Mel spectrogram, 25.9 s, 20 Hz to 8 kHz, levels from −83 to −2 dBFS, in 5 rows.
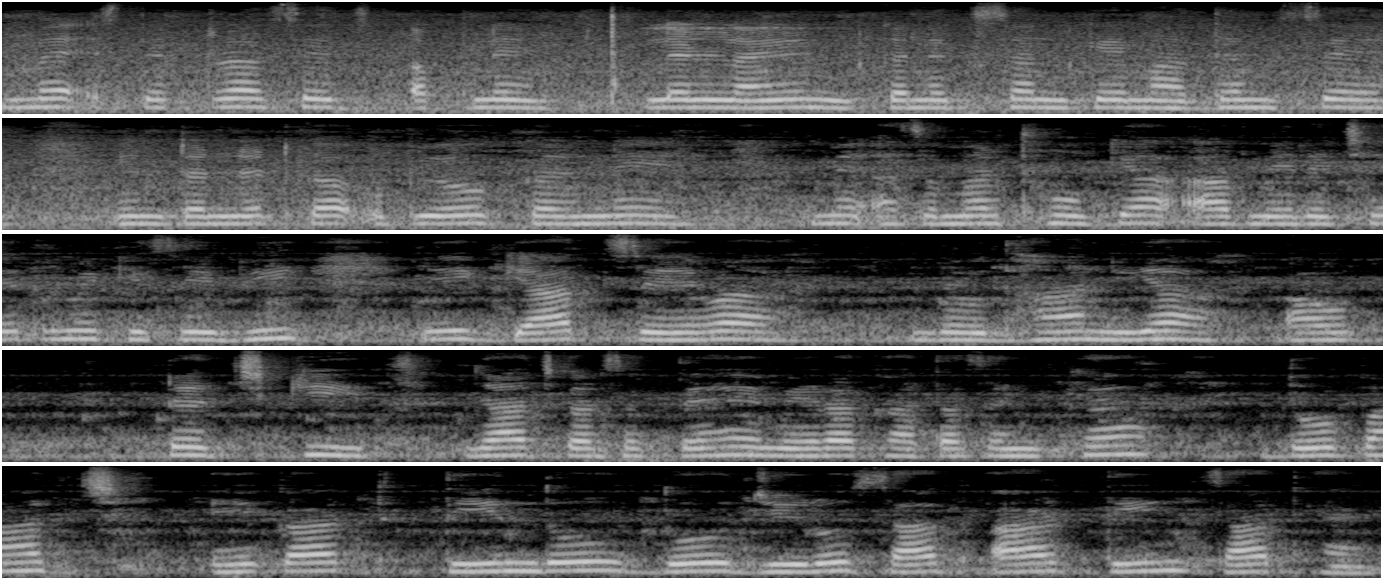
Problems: none marked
